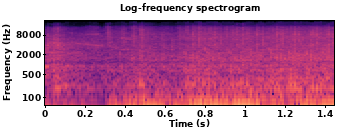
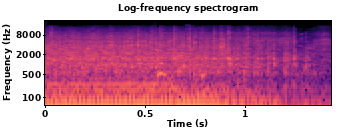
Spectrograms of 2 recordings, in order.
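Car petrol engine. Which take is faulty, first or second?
second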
